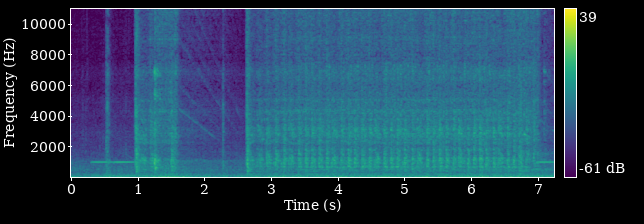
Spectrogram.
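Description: A 2011 Jeep Wrangler with the 3.8L engine cranks over with a misfire and camshaft codes, a few brief clicks and starter whirrs, then a steady, close, fast rhythmic cranking drone that continues without catching.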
